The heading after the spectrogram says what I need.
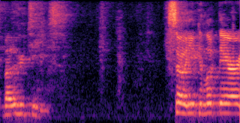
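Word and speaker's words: Boötes: in case you're wondering if it's booties or boutis you know that tells you it's boutis so you can look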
